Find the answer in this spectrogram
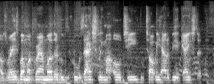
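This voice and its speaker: A man with an American accent at medium pitch, with music in the background. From US West Coast, Los Angeles. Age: 40s. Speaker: gospel hip hop artist and minister. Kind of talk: interview testimony. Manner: halting, repeats words.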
